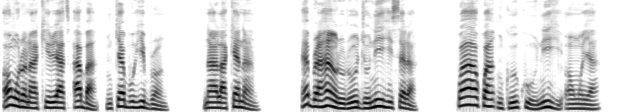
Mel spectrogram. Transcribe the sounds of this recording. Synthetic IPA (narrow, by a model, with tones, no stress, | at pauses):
ɔ˦ŋʷʊ˨ɾʊ˨na˨ki˨ɾi˦a˨ta˦ba̰˨ŋ̩˨ke˦bʊ˨ɦi˦bɾɔ̰˨n̩˨ | na˨la˨ke˦na̰˨n̩˨ | e˦bɾa˨ɦa˨m̩˨ɾu˨ɾd͡ʒo˨ni˦ɦi˦se˦ɾa̰˨ | kʷaː˦a˦kʷa˦ŋ̩˨ku˦kʷu˦˨ni˦ɦi˨ʔɔ˦ŋʷʊ˦ja˦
